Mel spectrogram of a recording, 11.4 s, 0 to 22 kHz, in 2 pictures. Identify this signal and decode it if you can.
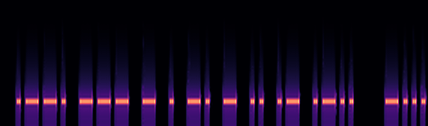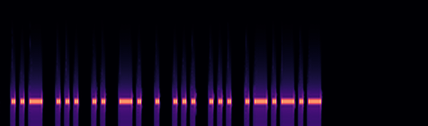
Morse code, heard as a keyed tone, about 21 wpm, 700 Hz. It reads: POTENTIAL BUSINESS.
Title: Sentences from Top 1000 Words - Review Part 4 - 20wpm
